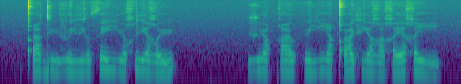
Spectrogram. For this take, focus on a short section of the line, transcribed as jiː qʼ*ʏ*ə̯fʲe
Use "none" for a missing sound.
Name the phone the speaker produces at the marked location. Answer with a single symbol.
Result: y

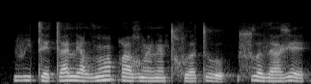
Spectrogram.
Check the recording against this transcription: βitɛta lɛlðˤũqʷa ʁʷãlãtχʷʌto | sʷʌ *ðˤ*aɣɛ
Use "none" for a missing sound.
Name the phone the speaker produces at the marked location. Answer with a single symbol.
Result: ð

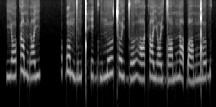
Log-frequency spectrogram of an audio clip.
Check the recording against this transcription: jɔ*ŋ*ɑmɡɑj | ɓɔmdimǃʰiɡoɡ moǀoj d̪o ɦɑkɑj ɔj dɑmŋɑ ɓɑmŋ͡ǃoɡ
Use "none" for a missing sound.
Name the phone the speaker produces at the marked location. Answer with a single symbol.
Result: k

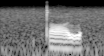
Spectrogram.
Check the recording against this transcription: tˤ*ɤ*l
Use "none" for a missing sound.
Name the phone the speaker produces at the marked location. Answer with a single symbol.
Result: ɤ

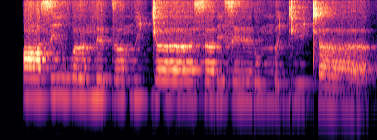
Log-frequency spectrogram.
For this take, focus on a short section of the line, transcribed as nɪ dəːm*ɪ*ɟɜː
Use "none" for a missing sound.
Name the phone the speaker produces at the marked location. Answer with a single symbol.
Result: i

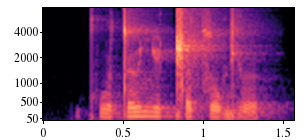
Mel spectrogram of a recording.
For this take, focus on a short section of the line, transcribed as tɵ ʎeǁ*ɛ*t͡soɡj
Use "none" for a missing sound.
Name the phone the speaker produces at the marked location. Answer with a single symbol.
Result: ə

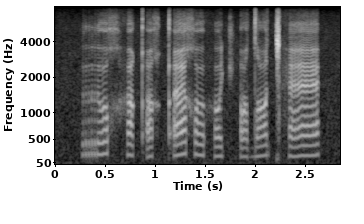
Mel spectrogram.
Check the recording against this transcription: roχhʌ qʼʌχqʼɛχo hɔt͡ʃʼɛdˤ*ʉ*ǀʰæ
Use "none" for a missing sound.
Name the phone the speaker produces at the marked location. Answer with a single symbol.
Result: u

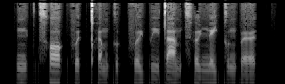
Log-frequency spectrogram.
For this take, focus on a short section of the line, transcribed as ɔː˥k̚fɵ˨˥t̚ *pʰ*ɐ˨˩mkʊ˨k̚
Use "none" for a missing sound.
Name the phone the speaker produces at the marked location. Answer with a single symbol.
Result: pʰ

